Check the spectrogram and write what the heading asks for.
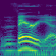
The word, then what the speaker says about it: Varia: and it is pronounced varia because varia is actually a mistranslation of barrier it was originally intended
